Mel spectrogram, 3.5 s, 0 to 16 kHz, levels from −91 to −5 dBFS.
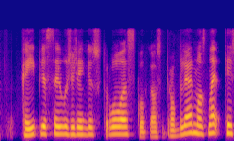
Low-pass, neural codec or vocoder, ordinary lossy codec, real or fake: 7.2 kHz; codec, 16 kHz, 1 kbps, FreqCodec, larger model; AAC, 96 kbps; fake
